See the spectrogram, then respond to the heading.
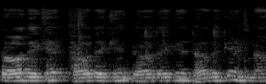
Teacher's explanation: दांत के पास हमारी जिह्वा जाकर टकराती है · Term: तवर्ग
